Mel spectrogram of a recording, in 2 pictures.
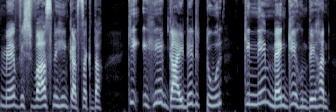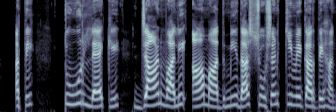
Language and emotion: Punjabi, disgusted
